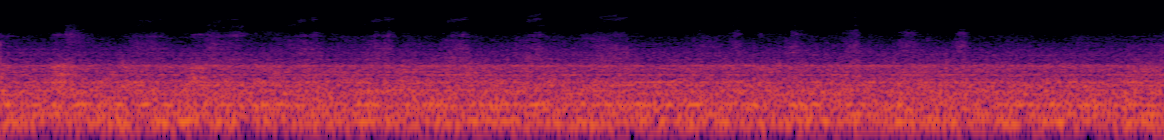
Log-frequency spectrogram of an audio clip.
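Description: Fine-tip felt pen scratching across paper in short drawing strokes, about two a second, as parallel hatching lines are put down. A steady low hum runs underneath.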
